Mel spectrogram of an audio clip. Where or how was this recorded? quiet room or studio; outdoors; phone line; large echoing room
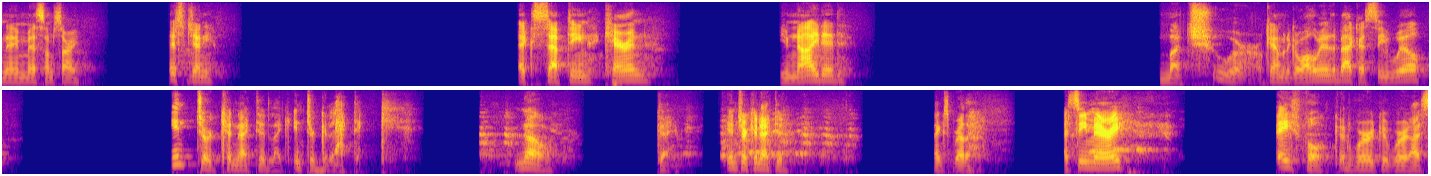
large echoing room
